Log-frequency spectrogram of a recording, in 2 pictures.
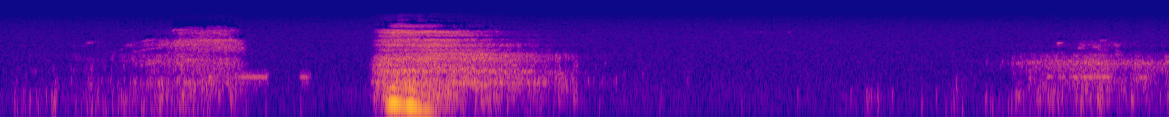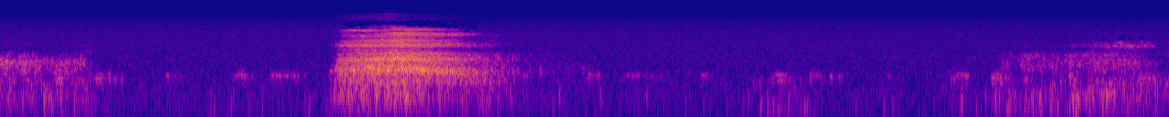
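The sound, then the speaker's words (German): Slow, deep breaths during a guided relaxation exercise. There are about five airy, rushing breath bursts spaced several seconds apart with quiet pauses between them, and no talk. “nimm dir einen Moment für ein paar tiefe, nährende Atemzüge, ob mit offenen oder geschlossenen Augen.”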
